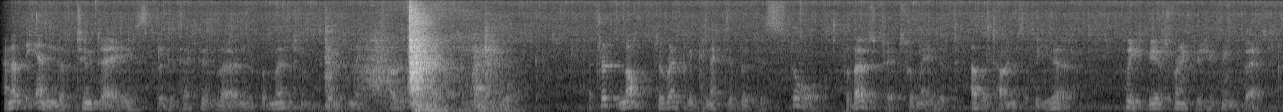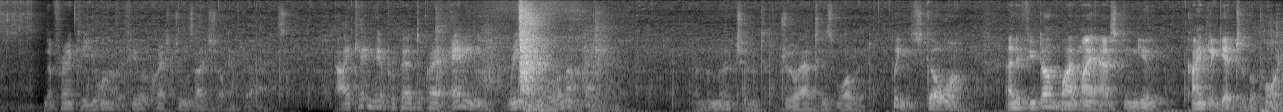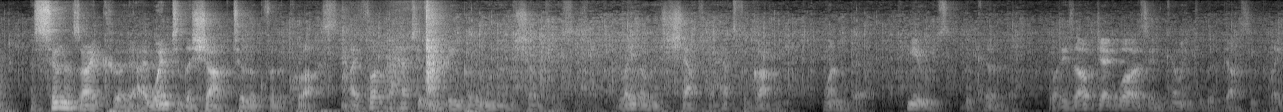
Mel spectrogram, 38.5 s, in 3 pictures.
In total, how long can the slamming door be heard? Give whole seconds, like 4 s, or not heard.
5 s.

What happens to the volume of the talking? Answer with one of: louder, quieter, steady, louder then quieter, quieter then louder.
louder then quieter.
